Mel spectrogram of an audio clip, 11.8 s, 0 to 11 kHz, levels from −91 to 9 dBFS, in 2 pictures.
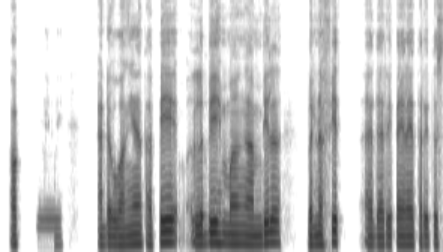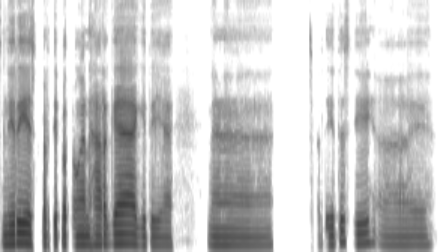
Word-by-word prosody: Oke, 120 Hz, -1 st, -6 dB, 0.8 s
ada 115 Hz, 0 st, -1 dB
uangnya 115 Hz, +3 st, +2 dB
tapi 115 Hz, +5 st, +1 dB, 0.5 s
lebih 135 Hz, +3 st, +6 dB, 0.2 s
mengambil 125 Hz, +2 st, +3 dB, 0.5 s
benefit, 120 Hz, +6 st, +1 dB, 0.3 s
eee, 115 Hz, -, -2 dB
dari 110 Hz, +1 st, +1 dB
Paylater 115 Hz, 0 st, +1 dB
itu 115 Hz, -, -2 dB
sendiri 125 Hz, +2 st, +2 dB, 0.2 s
seperti 115 Hz, +2 st, -6 dB
potongan 115 Hz, 0 st, -1 dB
harga 125 Hz, +1 st, +3 dB
gitu 110 Hz, 0 st, -6 dB
ya, 105 Hz, -, -7 dB, 0.6 s
nah, 110 Hz, -1 st, -7 dB, 0.5 s
seperti -, -, -15 dB
itu 150 Hz, -, -7 dB
sih 130 Hz, 0 st, -4 dB, 0.2 s
oh 110 Hz, -1 st, -11 dB
ya. 110 Hz, +1 st, -12 dB
115 Hz, 115 wpm, -19 LUFS, 110-125 Hz, 0.8 s, lebih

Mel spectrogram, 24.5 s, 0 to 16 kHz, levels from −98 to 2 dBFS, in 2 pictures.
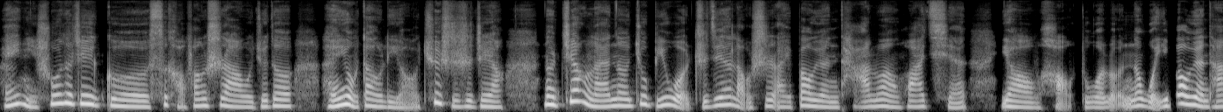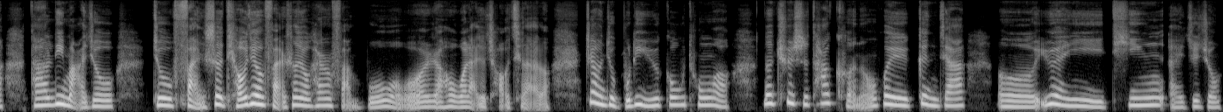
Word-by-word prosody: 哎， 230 Hz, +6 st, +3 dB
你 230 Hz, -11 st, +1 dB
说 285 Hz, +11 st, +2 dB
的 305 Hz, -1 st, +7 dB
这 280 Hz, -1 st, +5 dB
个 200 Hz, -5 st, +2 dB
思 215 Hz, -, -6 dB
考 -, -, -8 dB
方 215 Hz, +1 st, -1 dB
式 225 Hz, +1 st, -1 dB
啊， 190 Hz, -3 st, +2 dB
我 175 Hz, -1 st, -2 dB
觉 190 Hz, +4 st, -2 dB
得 205 Hz, 0 st, +1 dB, 0.3 s
很 195 Hz, +4 st, +4 dB
有 255 Hz, -6 st, +7 dB
道 195 Hz, +1 st, 0 dB
理 175 Hz, -3 st, -3 dB
哦， -, -, -7 dB
确 320 Hz, -2 st, +2 dB
实 200 Hz, -9 st, -4 dB
是 190 Hz, 0 st, -2 dB
这 190 Hz, +2 st, -1 dB
样。 175 Hz, -2 st, -1 dB, 0.4 s
那 265 Hz, -1 st, +7 dB
这 255 Hz, +10 st, +1 dB
样 340 Hz, -9 st, +5 dB
来 190 Hz, 0 st, +2 dB
呢， 215 Hz, 0 st, +3 dB
就 275 Hz, +7 st, 0 dB
比 230 Hz, -1 st, -1 dB
我 245 Hz, -3 st, +3 dB
直 175 Hz, -, -6 dB
接 240 Hz, +5 st, +2 dB
老 215 Hz, -9 st, -3 dB
是， 200 Hz, +6 st, -4 dB
哎， 175 Hz, -1 st, -5 dB
抱 215 Hz, +3 st, +2 dB
怨 175 Hz, -3 st, -1 dB
他 175 Hz, +2 st, -7 dB
乱 190 Hz, -2 st, -1 dB
花 190 Hz, +3 st, -3 dB
钱 165 Hz, -3 st, -7 dB, 0.3 s
要 175 Hz, -4 st, 0 dB
好 -, -, -7 dB
多 165 Hz, -1 st, -3 dB
了， -, -, -4 dB
那 220 Hz, +2 st, +2 dB
我 190 Hz, -5 st, 0 dB
一 205 Hz, -, 0 dB
抱 280 Hz, +4 st, +5 dB
怨 230 Hz, -6 st, +5 dB
他， 185 Hz, 0 st, -4 dB, 0.2 s
他 225 Hz, +1 st, +1 dB
立 265 Hz, +3 st, +5 dB
马 185 Hz, -7 st, 0 dB
就 190 Hz, +1 st, -1 dB, 0.4 s
就 235 Hz, -2 st, +4 dB
反 210 Hz, -2 st, -2 dB
射 260 Hz, +9 st, +3 dB
条 215 Hz, -1 st, +2 dB
件 275 Hz, +1 st, +7 dB
反 -, -, -3 dB
射 245 Hz, -, 0 dB
就 225 Hz, -3 st, +2 dB
开 215 Hz, +1 st, -4 dB
始 220 Hz, -, -1 dB
反 200 Hz, -, -8 dB
驳 165 Hz, +3 st, -3 dB
我， 175 Hz, -1 st, -2 dB
然 180 Hz, -1 st, -2 dB
后 185 Hz, 0 st, -2 dB
我 175 Hz, 0 st, -1 dB
俩 170 Hz, -, -4 dB
儿 -, -, -9 dB
就 -, -, -3 dB
吵 -, -, -9 dB
起 -, -, -9 dB
来 -, -, -7 dB
了， -, -, -8 dB, 0.3 s
这 335 Hz, -, 0 dB
样 280 Hz, -4 st, +5 dB
就 235 Hz, -1 st, +1 dB
不 195 Hz, +2 st, -2 dB
利 255 Hz, 0 st, +2 dB
于 215 Hz, +2 st, 0 dB
沟 245 Hz, +2 st, -2 dB
通 240 Hz, -1 st, -2 dB
啊。 185 Hz, -4 st, -4 dB, 0.3 s
那 290 Hz, -, +3 dB
确 295 Hz, +2 st, -1 dB
实 270 Hz, -3 st, -4 dB
他 300 Hz, +4 st, -4 dB
可 210 Hz, -, -8 dB
能 220 Hz, -, -4 dB
会 240 Hz, -3 st, +3 dB
更 225 Hz, +1 st, -1 dB
加， 220 Hz, +1 st, -3 dB, 0.3 s
呃， 180 Hz, -2 st, 0 dB
愿 260 Hz, -4 st, +2 dB
意 190 Hz, -5 st, -1 dB
听， 235 Hz, 0 st, -1 dB
哎， 165 Hz, -, -8 dB
这 190 Hz, +4 st, -6 dB
种 170 Hz, -1 st, -7 dB
210 Hz, 260 characters per minute, -22 LUFS, 185-240 Hz, 0.4 s, 的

